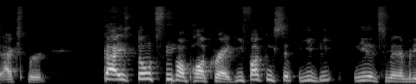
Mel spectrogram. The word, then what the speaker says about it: Paul Craig: Paul Craig.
